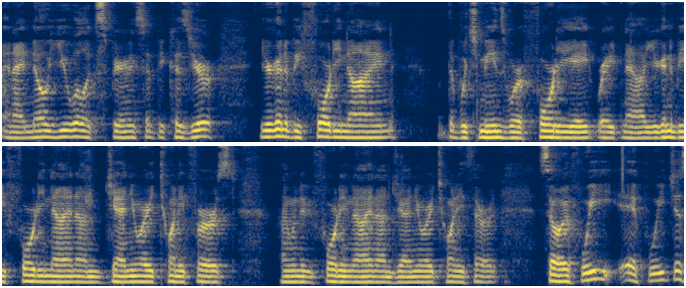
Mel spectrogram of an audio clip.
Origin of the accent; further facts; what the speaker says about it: Lake Erie, small town Ontario, Canada; when I was like little town Ontario, growing up on Lake Erie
